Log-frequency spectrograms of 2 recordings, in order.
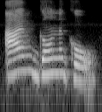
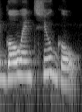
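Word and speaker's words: gonna: G que se transforma em G né na pronúncia GNA go G go né não fica ali eu going to go going to go e sim GNA go Ok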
